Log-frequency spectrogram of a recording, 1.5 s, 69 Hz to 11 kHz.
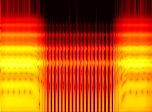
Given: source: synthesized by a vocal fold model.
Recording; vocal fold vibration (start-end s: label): sustained vowel that changes in the middle
0.00-0.29 s: 118.0 Hz, open quotient 0.45
0.49-1.09 s: 27.9 Hz, open quotient 0.26
1.29-1.53 s: 118.0 Hz, open quotient 0.45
